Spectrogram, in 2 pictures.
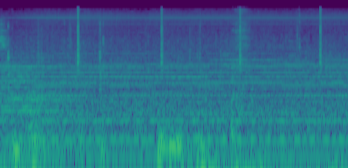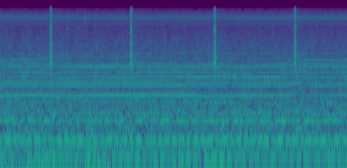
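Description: A countdown timer ticks once a second.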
